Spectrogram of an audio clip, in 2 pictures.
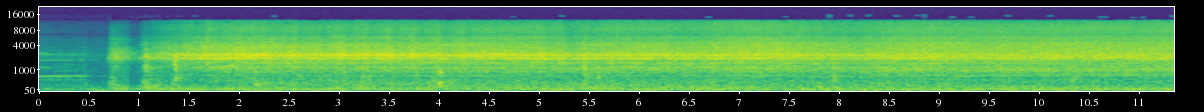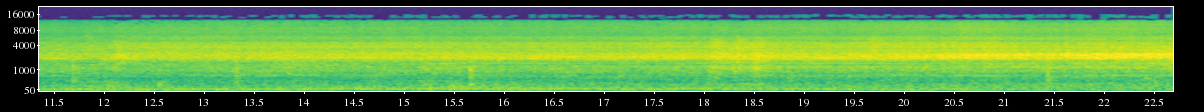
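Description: A floor scrubber machine hums and whirs steadily as it scrubs the floor, getting louder as it comes closer.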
